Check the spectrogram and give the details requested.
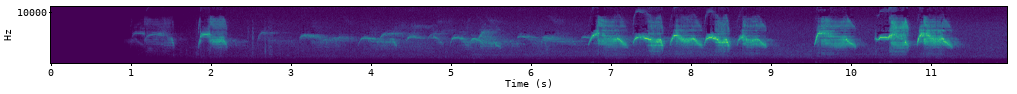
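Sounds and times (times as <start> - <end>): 
pallid swifts giving harsh trilled screams: 1.0 - 11.9.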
